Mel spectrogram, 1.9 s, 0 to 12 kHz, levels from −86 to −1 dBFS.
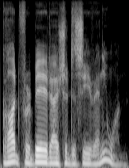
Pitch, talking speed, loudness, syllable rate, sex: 105 Hz, 185 wpm, -16 LUFS, 6.0 syllables/s, male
